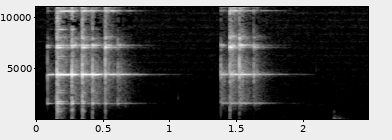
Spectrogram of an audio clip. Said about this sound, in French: Deux minutes plus tard, on sonne à sa porte.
